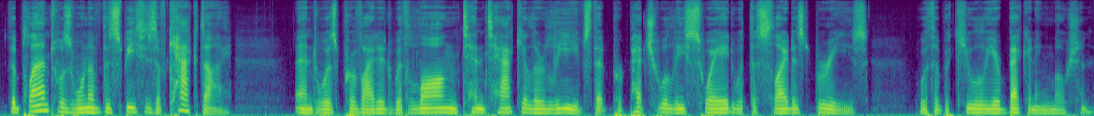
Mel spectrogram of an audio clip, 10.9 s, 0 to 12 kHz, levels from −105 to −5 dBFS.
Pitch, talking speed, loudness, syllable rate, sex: 110 Hz, 155 wpm, -22 LUFS, 4.9 syllables/s, male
